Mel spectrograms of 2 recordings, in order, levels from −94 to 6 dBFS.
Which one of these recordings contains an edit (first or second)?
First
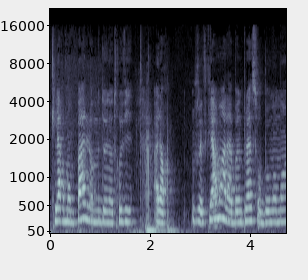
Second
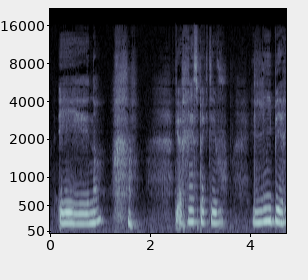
second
